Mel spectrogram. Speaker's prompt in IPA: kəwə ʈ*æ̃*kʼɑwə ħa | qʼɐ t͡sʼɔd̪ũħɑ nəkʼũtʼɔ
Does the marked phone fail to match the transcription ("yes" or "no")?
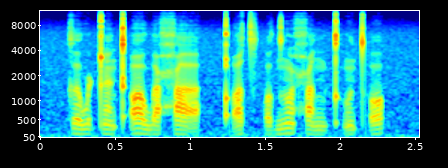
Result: no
